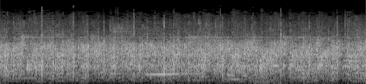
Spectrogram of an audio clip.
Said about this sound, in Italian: Dai, guardate che bel comitato, guardate che belle facce nuove, dai, allora fatemi l'applauso. Bravi, bravi, bravi.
